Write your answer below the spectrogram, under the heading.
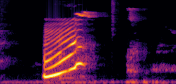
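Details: A Bangla-talking pet parrot gives a single short, harmonic call that sweeps upward in pitch, then fades. Soft background hum and faint room sounds follow.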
